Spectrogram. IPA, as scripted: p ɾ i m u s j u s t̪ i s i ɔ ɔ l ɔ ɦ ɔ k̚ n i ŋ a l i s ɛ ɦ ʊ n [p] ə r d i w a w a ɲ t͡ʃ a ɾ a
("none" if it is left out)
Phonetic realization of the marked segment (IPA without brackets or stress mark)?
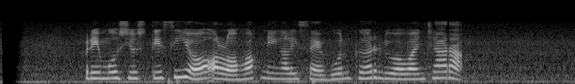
k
